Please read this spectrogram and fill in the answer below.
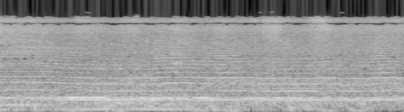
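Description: Car-wash cleaning machinery running with a steady drone, several held tones over a hiss. A deeper rumble comes in about half a second in and fades after about two seconds.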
